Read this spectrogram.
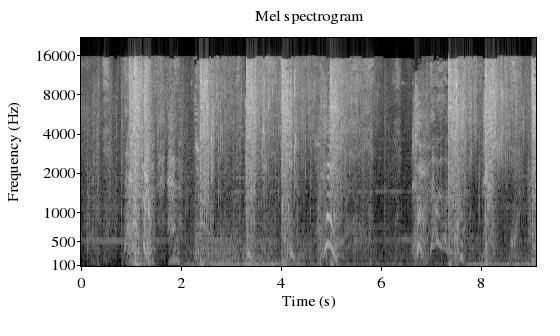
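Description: Heavy blows thud and slash in a close fight.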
